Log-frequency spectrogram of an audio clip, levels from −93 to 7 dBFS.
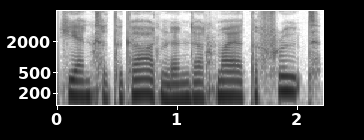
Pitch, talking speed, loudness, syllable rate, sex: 170 Hz, 215 wpm, -16 LUFS, 6.1 syllables/s, female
